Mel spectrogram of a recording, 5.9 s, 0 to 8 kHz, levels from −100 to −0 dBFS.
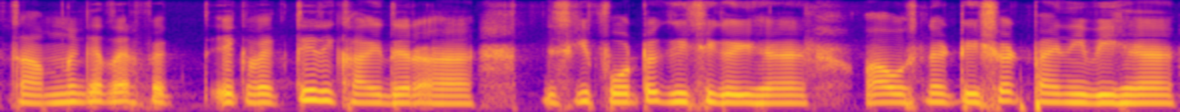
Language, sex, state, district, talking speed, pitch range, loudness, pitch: Hindi, male, Jharkhand, Garhwa, 225 wpm, 170-185 Hz, -15 LUFS, 175 Hz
